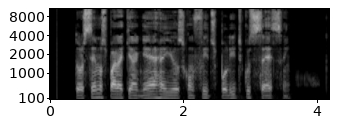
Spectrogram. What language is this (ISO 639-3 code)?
por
